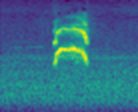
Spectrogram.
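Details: A single drawn-out arched squeal from a downy gyrfalcon brood at a cliff eyrie, just after the gray female returns with food; steady background hiss.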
